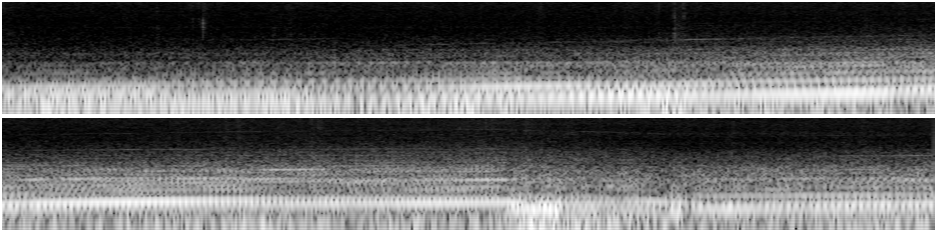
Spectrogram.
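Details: Subaru Forester XT pulls cleanly under hard acceleration, pitch rising smoothly through a gear change with no stumble. This is a test drive after fixing a misfire with one-step-colder NGK iridium plugs and a cleaned airbox.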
